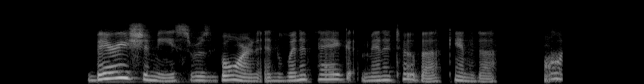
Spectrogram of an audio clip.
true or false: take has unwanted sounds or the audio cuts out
true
